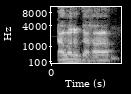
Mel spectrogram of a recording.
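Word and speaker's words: टवर्ग: The third class is Tavargaha. The T with the dot is there. That is the Ta. diacritical Ta. mark. And the fourth one is Tavargaha. Ka, cha, ta, tha. The first one is Ka, Kavarga. The second one, Cha, Chavarga. The third one, Ta, Tavarga.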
